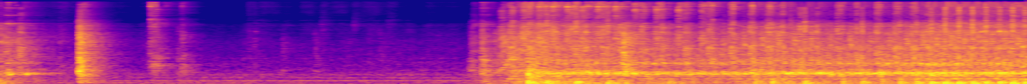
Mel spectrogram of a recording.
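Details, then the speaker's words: Craftsman snowblower, oil full and fuel present, started on choke: the small engine runs with a steady whirring rattle riding on its beat. Abnormal running noise; a bad bearing is suspected but not confirmed. "What's going on? What's going on? Sound like a bearing. Sounds like a bearing."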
